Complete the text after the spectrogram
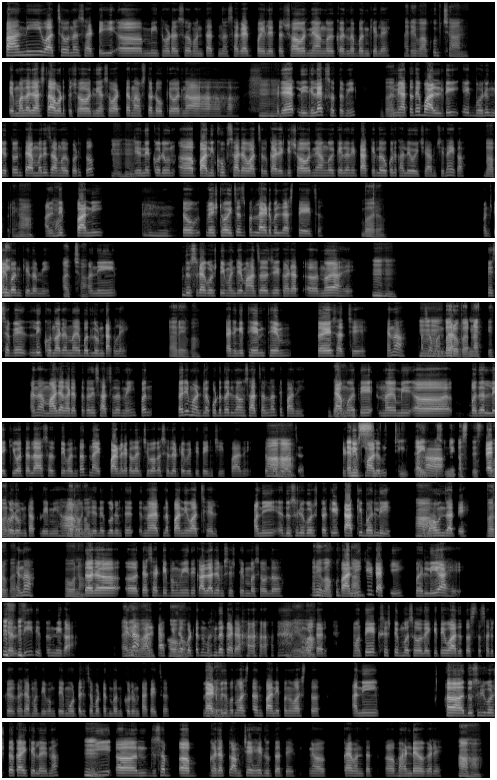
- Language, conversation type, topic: Marathi, podcast, पाणी वाचवण्यासाठी तुम्ही घरात कोणते उपाय करता?
- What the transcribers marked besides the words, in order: tapping; throat clearing; other noise; chuckle; laughing while speaking: "आणि टाकीचं बटन बंद करा"; chuckle; other background noise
